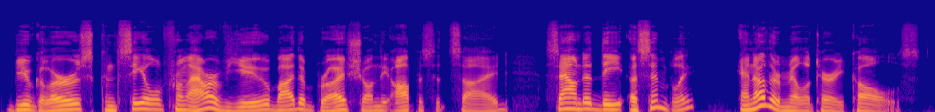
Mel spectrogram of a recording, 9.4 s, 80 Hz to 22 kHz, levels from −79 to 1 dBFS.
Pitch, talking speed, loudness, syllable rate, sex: 130 Hz, 120 wpm, -20 LUFS, 3.9 syllables/s, male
